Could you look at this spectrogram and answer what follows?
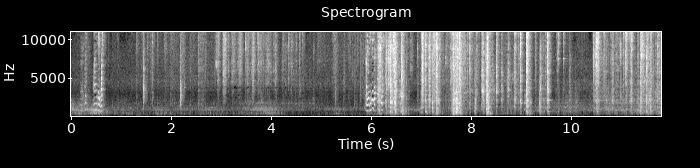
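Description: Faint clicks, taps and scrapes of a Model T door's hinge hardware and sheet metal being handled, with a few short squeaks at the start. It is quiet for a few seconds, then from about six seconds in comes a busier run of knocks and clinks.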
